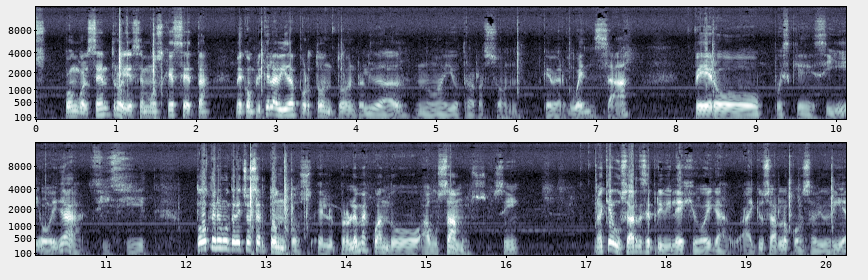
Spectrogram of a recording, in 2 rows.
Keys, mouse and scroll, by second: 1.0 g, 1.5 z, 3.6 shift+click, 3.9-5.6 shift+middle drag, 5.7-6.1 scroll up 1, 6.1 shift+middle click, 8.2 click, 8.6-10.4 shift+middle drag, 10.4-10.9 shift+scroll up 3, 12.8 g, 13.2 z, 17.0 shift+click, 17.8-18.2 scroll down 2, 18.3 middle click, 19.2 scroll down 1, 19.3 scroll up 2, 19.5 Tab, 19.6-20.1 scroll down 1.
